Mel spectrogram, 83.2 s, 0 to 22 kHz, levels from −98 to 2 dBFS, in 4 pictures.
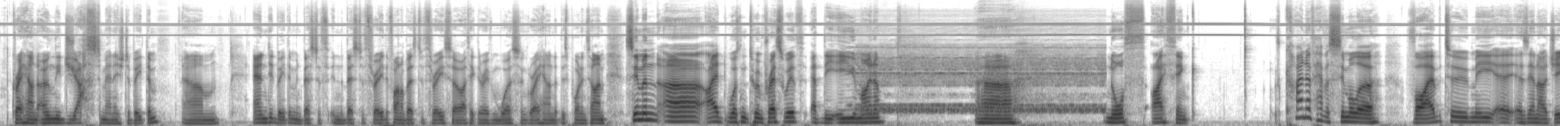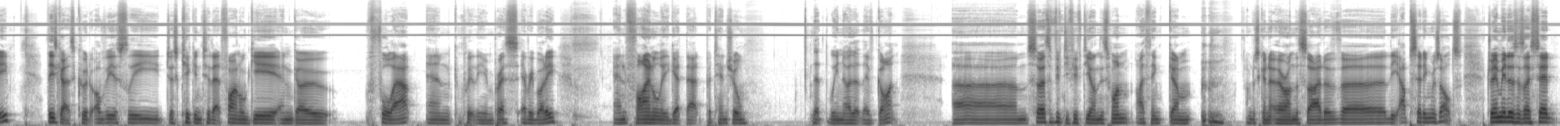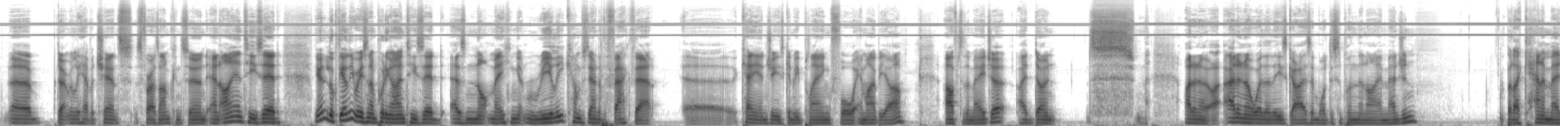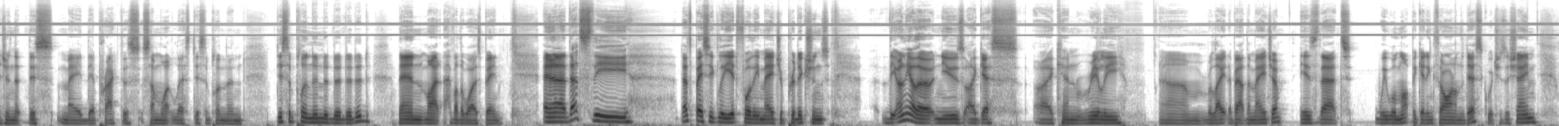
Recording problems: high-pitched whine; noticeable; throughout; 7 kHz, 15 dB below the speech
siren; noticeable; from 11 to 15 s; peak 7 dB below the speech

